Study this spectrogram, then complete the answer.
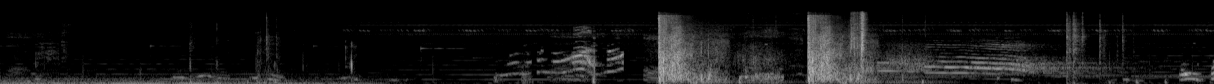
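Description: Two loud, sharp shotgun blasts ring out in a game, each with a short echoing tail, amid scattered electronic effects and faint voices.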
